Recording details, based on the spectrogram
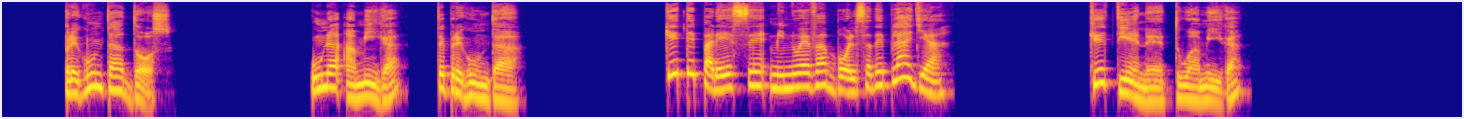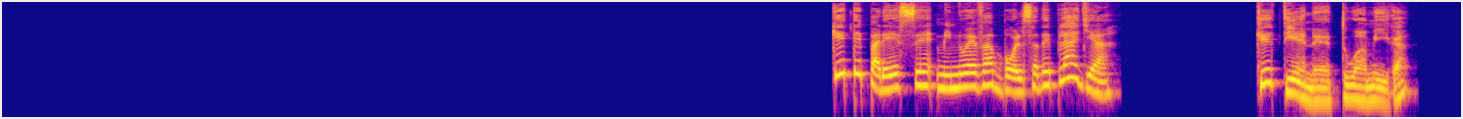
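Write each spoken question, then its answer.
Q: ¿Qué tiene tu amiga?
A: Una nueva bolsa de playa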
